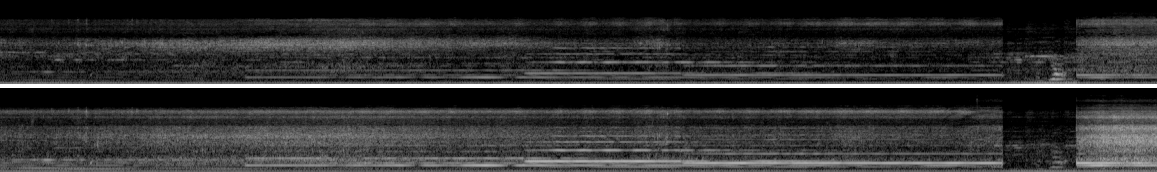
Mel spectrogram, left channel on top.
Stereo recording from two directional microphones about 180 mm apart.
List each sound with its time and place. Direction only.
2.4 s music: 45° right (ahead or behind)
10.9 s music: 55° right (ahead or behind)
